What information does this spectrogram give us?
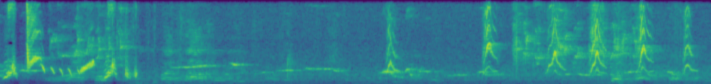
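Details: White-rumped shama singing with high excitement, an opening burst of quick rising whistles and trills, then sparse sharp high notes with soft whistles between.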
